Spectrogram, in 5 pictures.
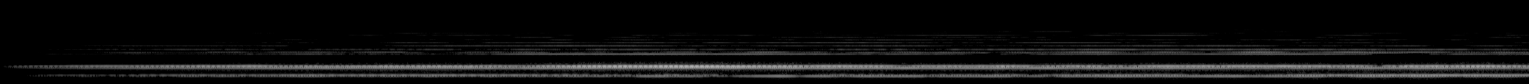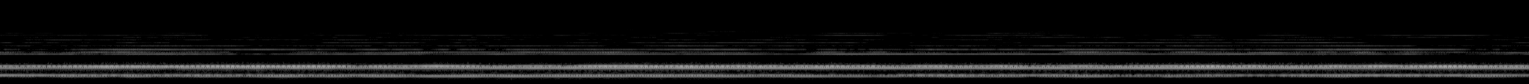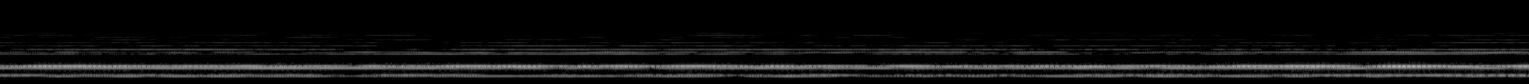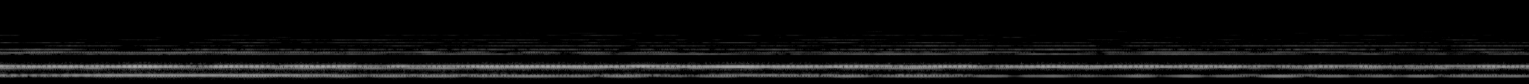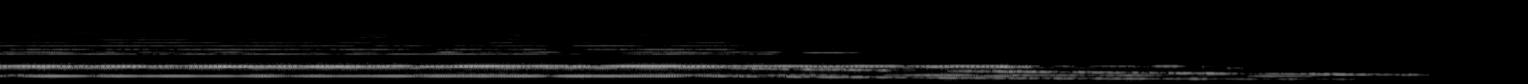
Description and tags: Anti Plane Siren
Rehearsal of Sirens I recorded from my window in Prague. After that I separated the harmonics for clean sound. Recorded using Zoom h2n on X/Y mode.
